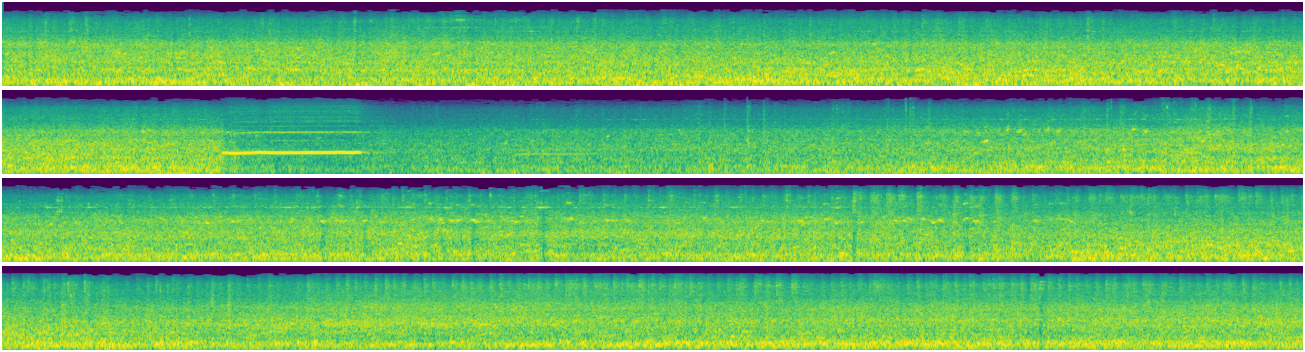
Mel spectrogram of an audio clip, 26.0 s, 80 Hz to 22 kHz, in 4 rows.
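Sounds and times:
train running on track: 0.0s - 26.0s
steam locomotive whistle: 7.6s - 8.5s.

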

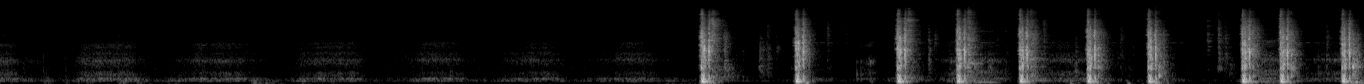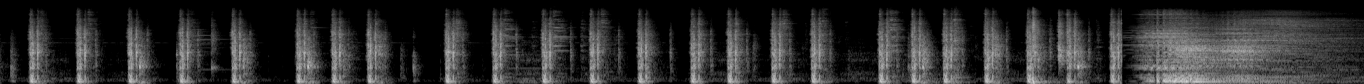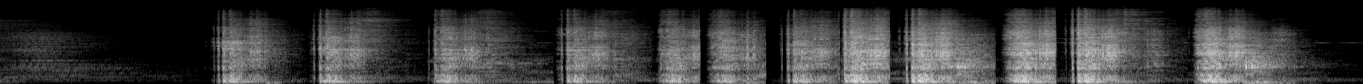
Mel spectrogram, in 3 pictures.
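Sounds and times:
rushing noise: 24.8s - 40.6s.

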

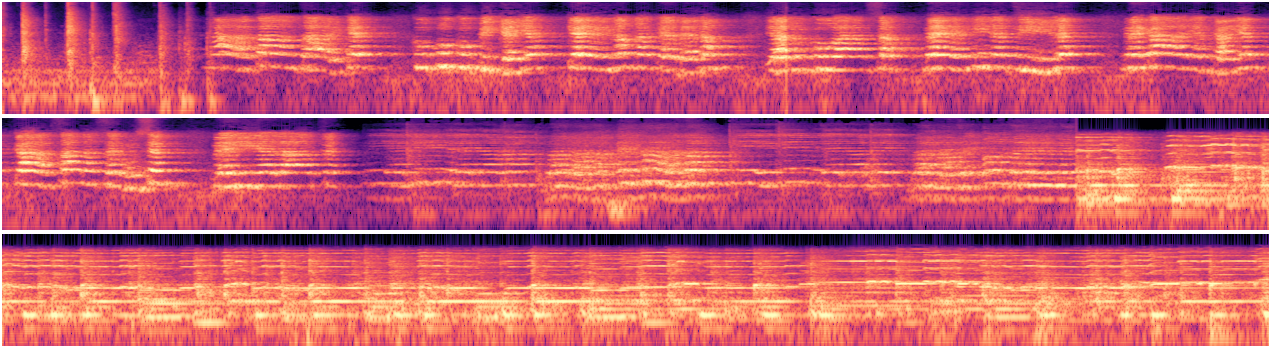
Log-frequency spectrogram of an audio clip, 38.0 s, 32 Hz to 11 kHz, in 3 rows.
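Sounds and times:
rhythmic claps and body slaps: 0.0s - 2.3s
group singing in unison: 2.0s - 23.5s.

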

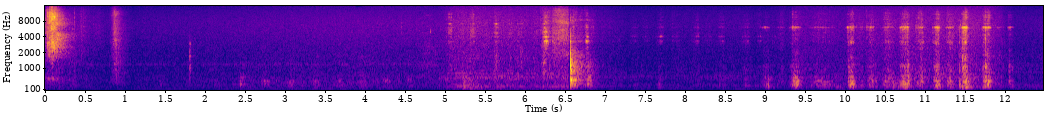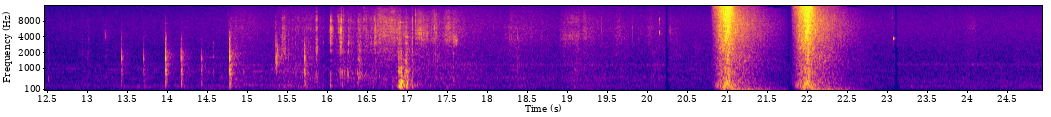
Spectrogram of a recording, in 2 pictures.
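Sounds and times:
hand tool scraping tape: 7.5s - 12.1s.

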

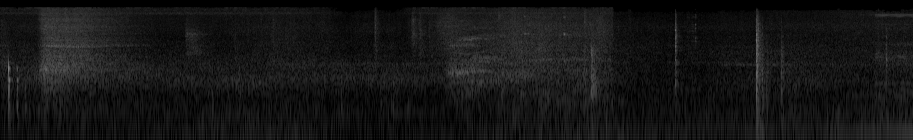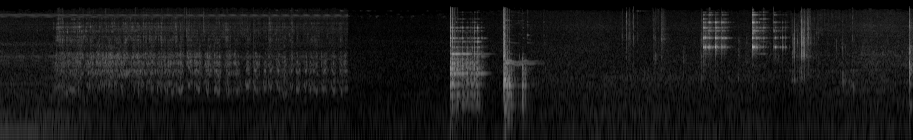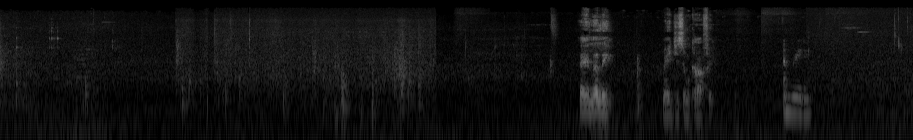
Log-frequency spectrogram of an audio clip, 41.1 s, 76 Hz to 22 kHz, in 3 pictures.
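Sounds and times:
coffee maker humming: 13.1s - 18.9s
sputtering trickle of coffee: 14.5s - 18.9s
ceramic mug clinking: 24.2s - 25.8s.

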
